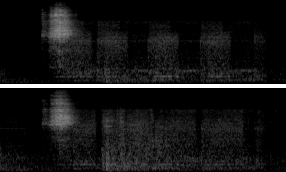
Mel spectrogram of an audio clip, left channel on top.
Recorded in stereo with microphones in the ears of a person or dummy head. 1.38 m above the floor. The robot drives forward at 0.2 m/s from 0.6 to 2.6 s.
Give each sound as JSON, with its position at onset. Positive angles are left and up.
{"t": 0.4, "sound": "cutlery clinking", "side_deg": 25, "distance_m": 0.6}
